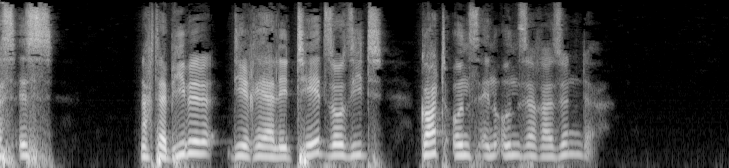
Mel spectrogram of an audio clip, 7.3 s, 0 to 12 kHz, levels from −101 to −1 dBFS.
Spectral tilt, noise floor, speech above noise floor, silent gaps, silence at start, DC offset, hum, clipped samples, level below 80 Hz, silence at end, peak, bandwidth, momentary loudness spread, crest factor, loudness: -4.5 dB/octave; -82 dBFS; 63 dB; none; 0 s; under 0.1%; none; under 0.1%; -38 dBFS; 1.35 s; 0 dBFS; 12 kHz; 9 LU; 20 dB; -19 LUFS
